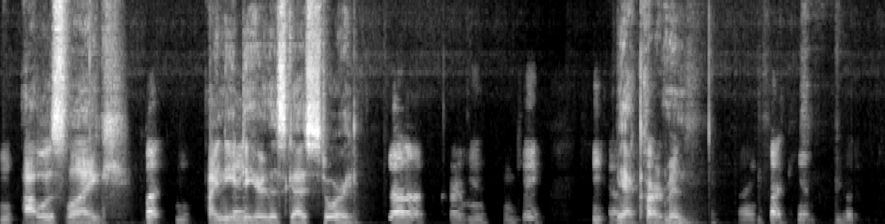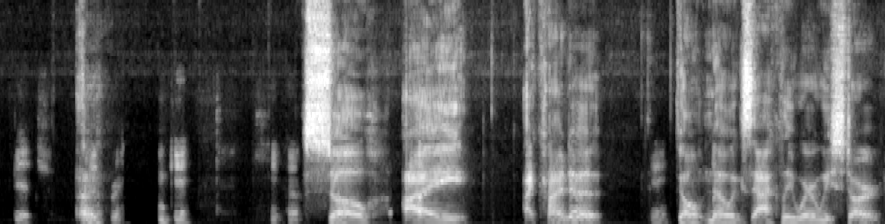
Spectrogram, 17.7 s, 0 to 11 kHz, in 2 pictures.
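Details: Adult male BMX rider with lifelong, worsening Tourette syndrome; swearing and vulgar tics began around age 35; vocal tics with coprolalia (Tourette syndrome).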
